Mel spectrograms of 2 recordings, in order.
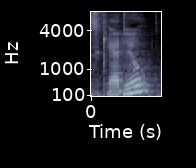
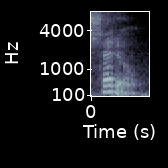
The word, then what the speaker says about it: schedule: So some people say that it's schedule, and some people say that it's schedule. So which is correct? Which answer is correct? So it can be schedule or schedule. So it's a matter. It's again a matter of British or American pronunciation.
